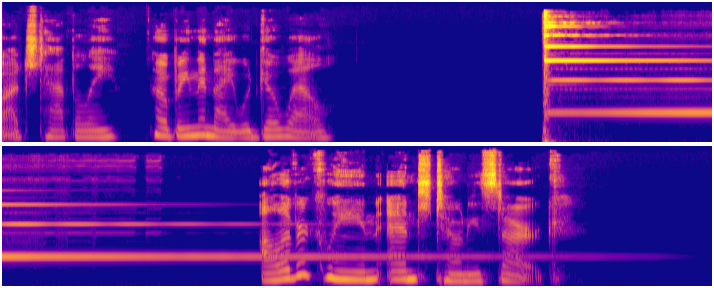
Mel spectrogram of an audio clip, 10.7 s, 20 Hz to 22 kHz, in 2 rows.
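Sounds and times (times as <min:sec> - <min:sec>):
speech: 0:00.1 - 0:02.5, 0:07.3 - 0:09.6
single bell ringing: 0:04.1 - 0:10.3.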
